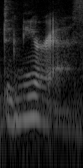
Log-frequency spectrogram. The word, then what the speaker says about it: Daenerys: gonna give you guys, which is the name Daenerys. It's spelled D-A-E-N-E-R-Y-S.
